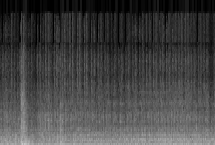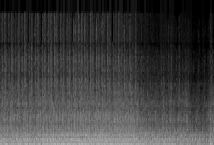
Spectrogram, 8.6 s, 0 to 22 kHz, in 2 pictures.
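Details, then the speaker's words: 1965 Mack B61 turbo Thermodyne diesel started with ether on a May morning after a fuel filter change; very low, loping idle that nearly stalls. "not a happy camper truck idle is extremely low"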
